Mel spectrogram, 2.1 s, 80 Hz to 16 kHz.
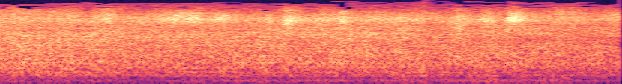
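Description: First Great Western High Speed Train (InterCity 125) coaches passing at speed: a steady, loud rush of wheels on rail and air.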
